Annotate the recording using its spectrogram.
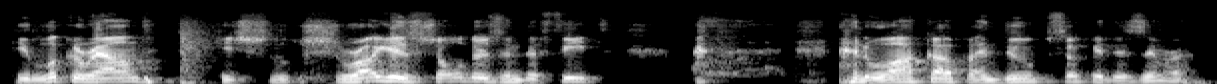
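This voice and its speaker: In an informal class discussion on religion, a rabbi from Florida with an American accent explains points at a normal speed. His medium-pitched voice has a fairly bright tone, and he frequently backs up to restart or qualify sentences.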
